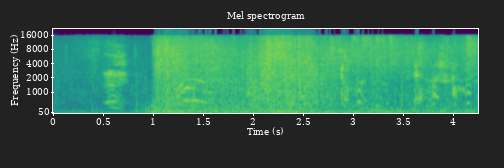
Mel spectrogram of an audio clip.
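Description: A fire roars loudly.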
